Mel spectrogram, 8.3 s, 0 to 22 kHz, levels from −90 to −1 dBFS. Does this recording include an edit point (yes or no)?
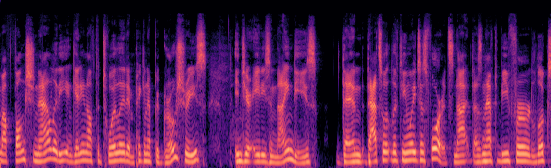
no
